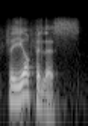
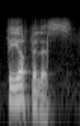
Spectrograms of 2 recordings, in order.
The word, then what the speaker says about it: Theophilus: us This word, this name is pronounced Theophilus. Theophilus.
